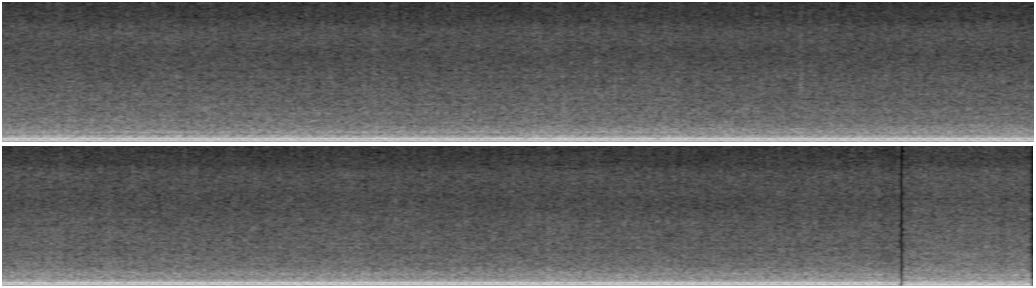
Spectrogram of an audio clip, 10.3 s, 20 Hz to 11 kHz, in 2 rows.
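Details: 1980 Dodge short-bed truck big-block V8, first run in 14 years, during cam break-in after converting from points back to factory electronic ignition; steady fast idle, smooth unbroken drone, no misses or knocks, normal running during cam break-in.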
